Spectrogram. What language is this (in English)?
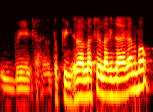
Hindi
